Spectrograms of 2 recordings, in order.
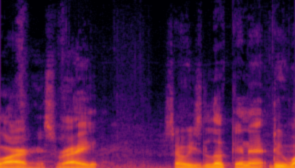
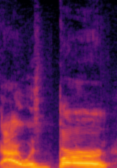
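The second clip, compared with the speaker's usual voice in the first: slow, higher drawn-out claim; hammed-up unhinged stranger insisting; retelling the customer's claim, slow and high; mock deranged complaint; 7 semitones higher, 4 dB louder, slower than usual. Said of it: "he was like".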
